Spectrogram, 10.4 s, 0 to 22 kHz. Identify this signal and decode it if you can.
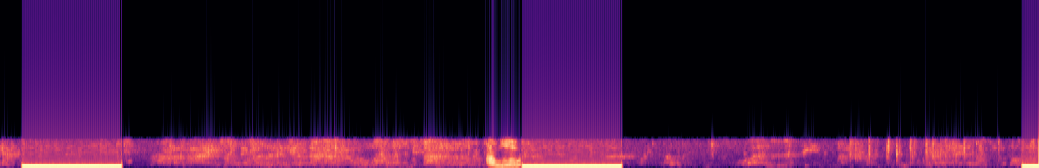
Ringback tone (Europe, 425 Hz), with speech.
